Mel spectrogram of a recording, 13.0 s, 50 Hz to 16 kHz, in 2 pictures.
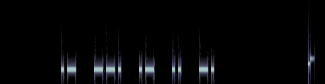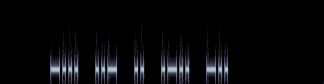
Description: Morse code, heard as a keyed tone, about 20 wpm, spaced as for 14 wpm, 700 Hz. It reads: AGAIN BUILD
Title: 2x Character Spacing - Top 200 Words - 20wpm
